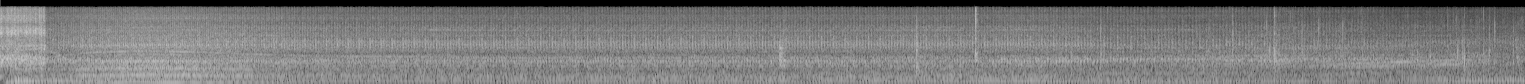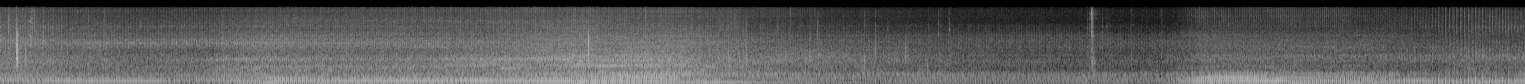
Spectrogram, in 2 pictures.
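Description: Classic Rover Mini's A-series four-cylinder engine running as the car drives, its note rising and falling several times as it is revved and eased off. It drops back for a few seconds about two-thirds of the way in, then comes up again with a rising rev near the end.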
